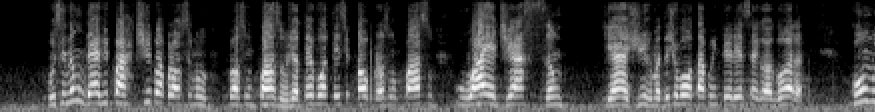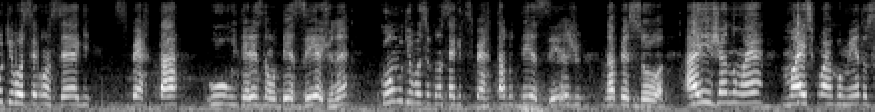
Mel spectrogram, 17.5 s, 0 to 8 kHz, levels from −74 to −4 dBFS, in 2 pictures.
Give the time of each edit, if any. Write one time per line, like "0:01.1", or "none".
none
